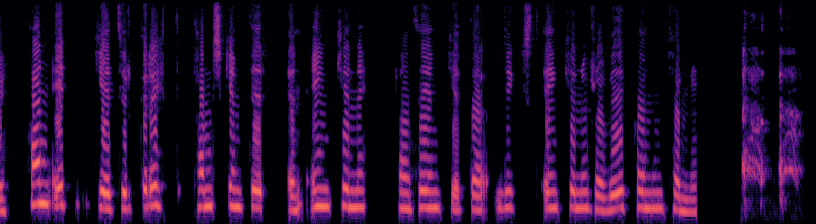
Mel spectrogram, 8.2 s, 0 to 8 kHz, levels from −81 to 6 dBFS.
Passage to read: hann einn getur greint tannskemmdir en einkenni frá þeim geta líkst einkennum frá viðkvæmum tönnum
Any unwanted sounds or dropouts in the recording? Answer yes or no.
yes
